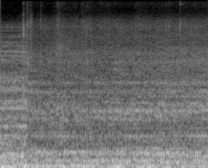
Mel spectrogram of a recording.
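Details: Chinese diesel heater, tested after six months unused, exhaust vented through a wall: steady low rumble with an even whooshing roar, no misses or surging; fired up first time, burning cleanly and running normally.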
